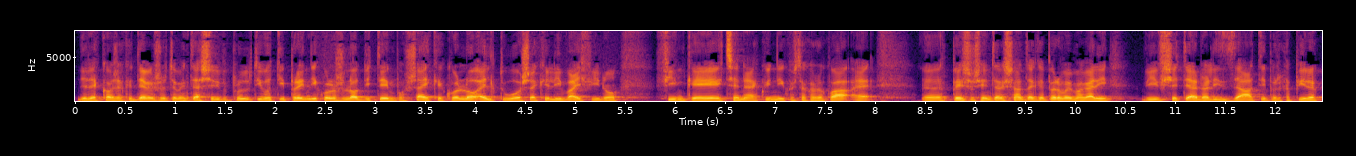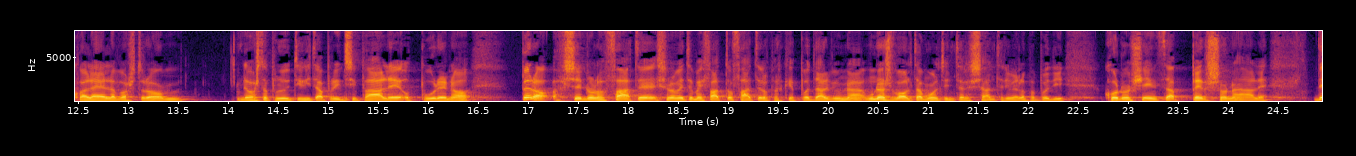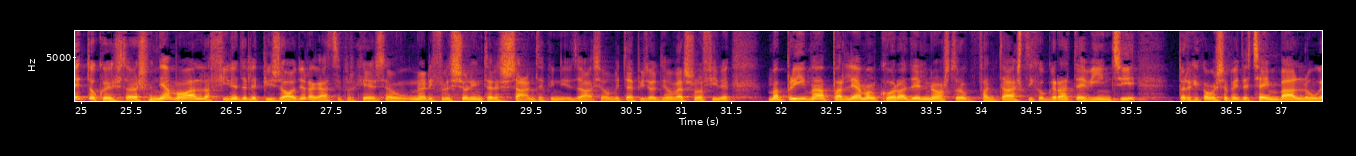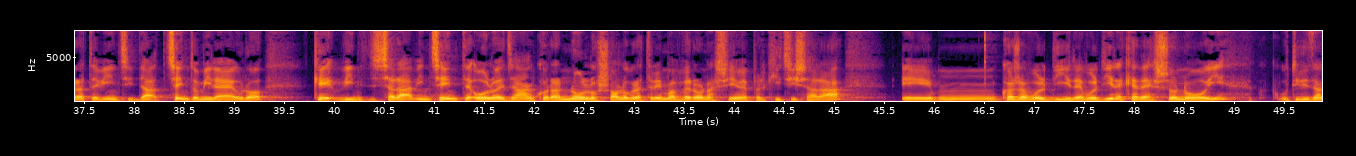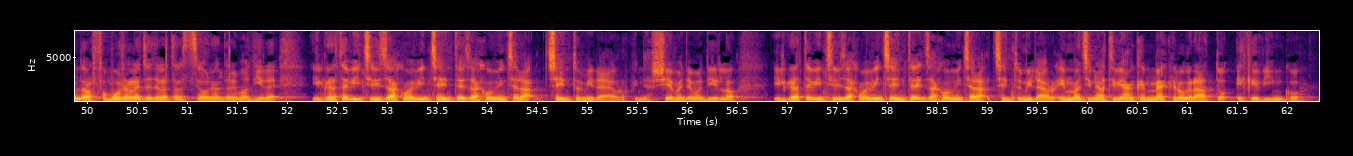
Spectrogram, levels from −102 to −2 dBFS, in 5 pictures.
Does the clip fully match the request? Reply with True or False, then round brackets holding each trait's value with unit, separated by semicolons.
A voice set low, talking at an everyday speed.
False (125 Hz; 195 wpm)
